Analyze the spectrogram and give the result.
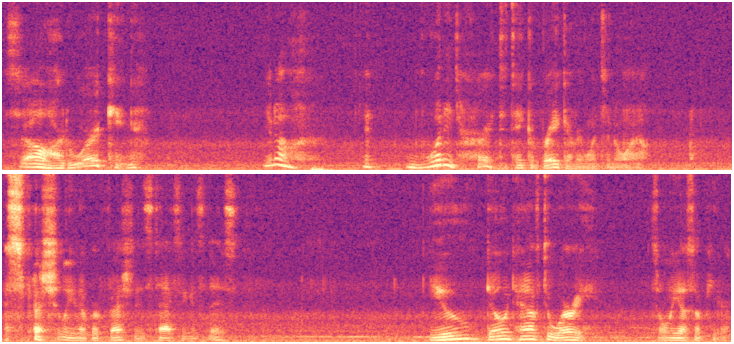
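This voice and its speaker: A man voicing a cunning, condescending villain and older brother in an audio roleplay, taunting and theatrical, often dropping toward breathy near-whispers. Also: medium pitch, sing-song, unhurried, long pauses, a little mellow, slight background noise, rough recording. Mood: smooth, mocking. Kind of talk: audio roleplay monologue addressed to the listener.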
